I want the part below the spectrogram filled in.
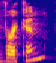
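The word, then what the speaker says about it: Wrechen: Irma was born in a pretty little German village called Vrecken, but it's spelt with a W, but it's pronounced Vrecken, in the region of Mecklenburg, Germany.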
